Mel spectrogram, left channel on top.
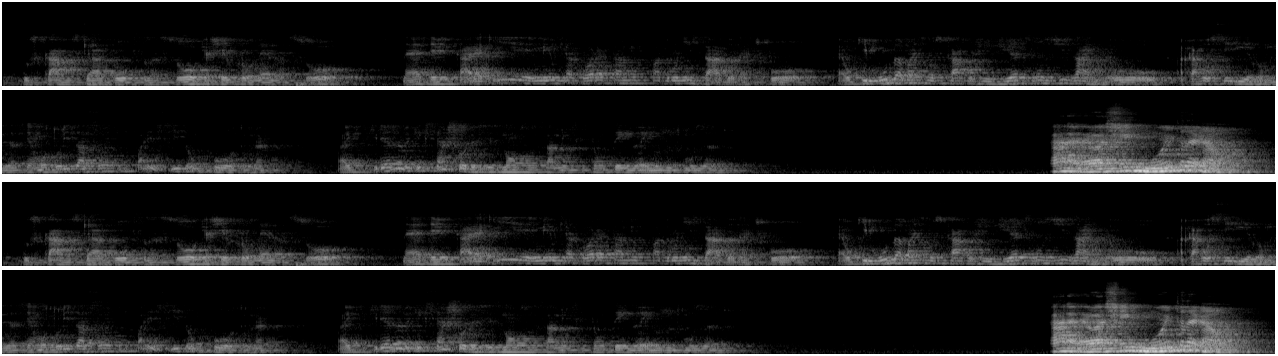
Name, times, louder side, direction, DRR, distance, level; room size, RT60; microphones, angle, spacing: voice 1, 0.1-3.3 4.0-8.0 8.4-11.6 11.9-15.4 16.1-20.0, equal, 5° right, -1 dB, 3.4 m, -37 dB
voice 2, 23.2-25.0, equal, 30° right, 4 dB, 6.2 m, -20 dB
29.5 x 16.5 x 9.5 m, 1.3 s
head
